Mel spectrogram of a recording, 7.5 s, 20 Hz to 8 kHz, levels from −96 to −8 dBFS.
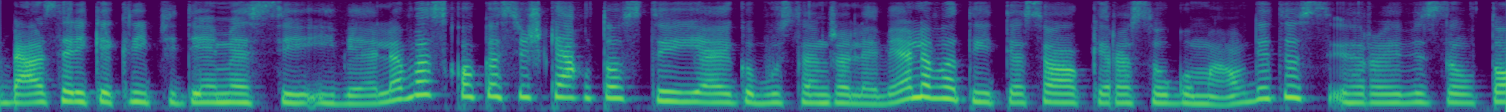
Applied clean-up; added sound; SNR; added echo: none; none; none; none.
